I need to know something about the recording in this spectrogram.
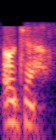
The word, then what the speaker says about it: OJAH: She is the owner of OJAH. Did I pronounce that correctly? Yes, that's it, OJAH.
